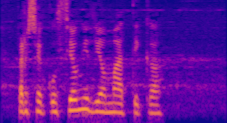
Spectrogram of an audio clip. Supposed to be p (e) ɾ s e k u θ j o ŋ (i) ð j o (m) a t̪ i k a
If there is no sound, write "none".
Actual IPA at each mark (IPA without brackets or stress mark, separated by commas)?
e, i, m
